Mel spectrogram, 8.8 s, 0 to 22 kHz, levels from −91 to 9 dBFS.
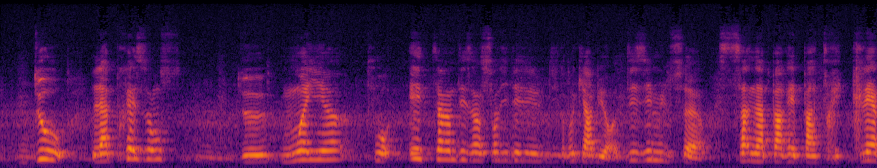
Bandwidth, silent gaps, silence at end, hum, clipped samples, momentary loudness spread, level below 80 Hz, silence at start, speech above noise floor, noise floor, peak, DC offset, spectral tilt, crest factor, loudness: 20 kHz; none; 0 s; none; under 0.1%; 10 LU; -72 dBFS; 0 s; 19 dB; -44 dBFS; -4 dBFS; under 0.1%; -4 dB/octave; 22 dB; -26 LUFS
